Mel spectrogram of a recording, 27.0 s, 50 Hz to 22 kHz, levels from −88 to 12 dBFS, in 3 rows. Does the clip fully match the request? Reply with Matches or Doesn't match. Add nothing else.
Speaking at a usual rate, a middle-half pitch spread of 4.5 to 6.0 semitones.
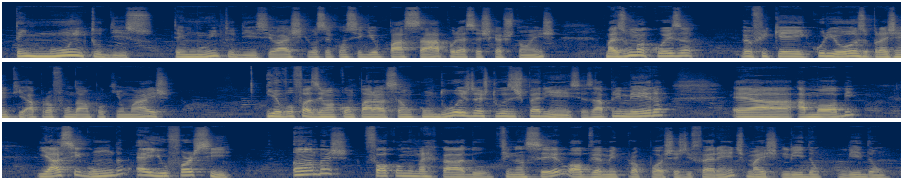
Matches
